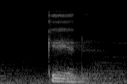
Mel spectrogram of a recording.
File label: path, Muyuw; Lae Unitech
